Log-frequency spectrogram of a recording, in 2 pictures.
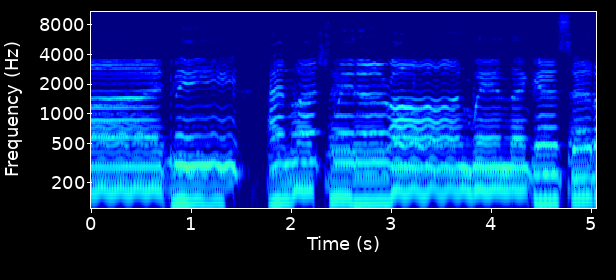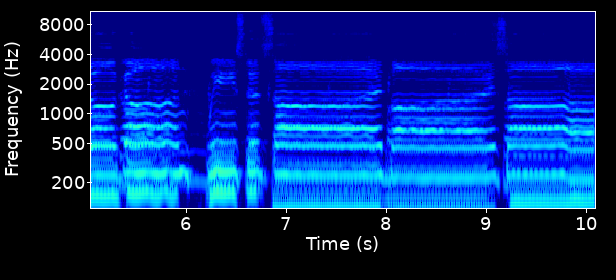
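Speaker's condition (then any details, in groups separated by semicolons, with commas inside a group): No condition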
